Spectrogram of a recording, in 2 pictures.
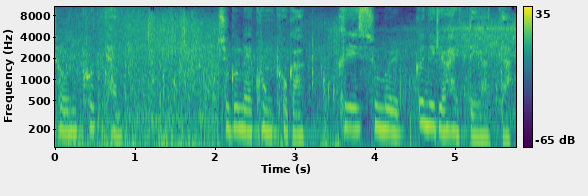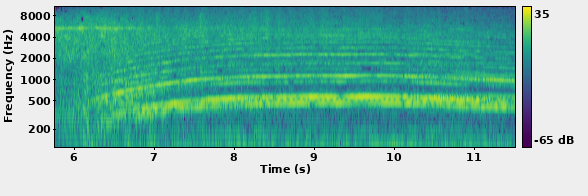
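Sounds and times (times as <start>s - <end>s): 
speech: 0.2s - 6.6s
air raid siren wailing to signal the end of a raid: 5.1s - 11.5s.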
